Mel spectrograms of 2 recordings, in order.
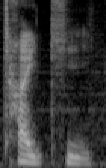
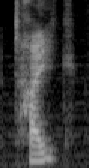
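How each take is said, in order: First: The name ends on a vowel sound. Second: The name ends on a consonant sound. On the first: The speaker calls it right. "and it's Taiki" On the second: The speaker calls it wrong. "I kept pronouncing it uh, Taik"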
